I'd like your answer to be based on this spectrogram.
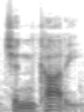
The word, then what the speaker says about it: Cincotti: World champion Joey Chestnut to defend title against Carmen Cincotti, or Cincotti. Depends on if he pronounces it the American way or the Italian way.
